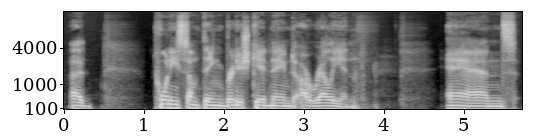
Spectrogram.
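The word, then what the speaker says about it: Aurelien: twenty-something British kid named aurelion and I spell that by the way it's a you are e li e n cool like Maura and alien but a sort of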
